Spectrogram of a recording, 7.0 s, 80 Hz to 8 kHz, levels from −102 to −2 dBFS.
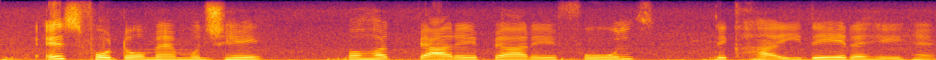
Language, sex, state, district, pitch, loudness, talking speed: Hindi, female, Madhya Pradesh, Katni, 210 Hz, -13 LUFS, 100 wpm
